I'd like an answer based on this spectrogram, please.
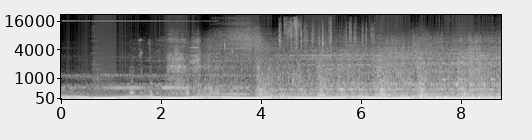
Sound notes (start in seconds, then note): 2.1 ghostly voice whispers; 4.9 suspenseful music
